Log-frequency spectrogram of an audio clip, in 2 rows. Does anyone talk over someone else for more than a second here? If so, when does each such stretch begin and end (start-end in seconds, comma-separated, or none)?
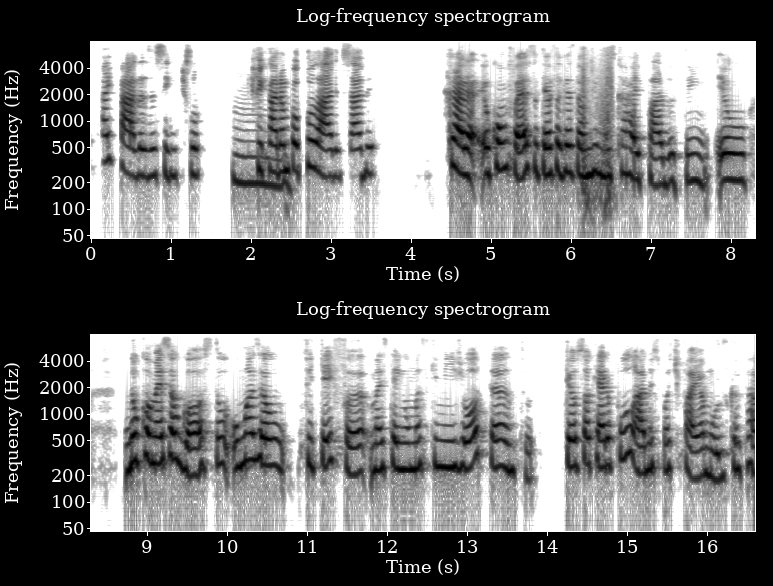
none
